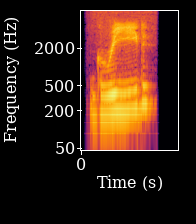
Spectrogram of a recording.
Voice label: "GREED", american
